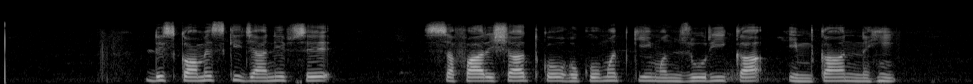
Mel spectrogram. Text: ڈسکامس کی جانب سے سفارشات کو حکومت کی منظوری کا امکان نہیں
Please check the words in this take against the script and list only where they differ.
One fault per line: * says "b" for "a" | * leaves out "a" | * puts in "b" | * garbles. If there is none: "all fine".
all fine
